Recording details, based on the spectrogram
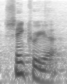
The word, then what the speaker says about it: Cenchrea: That's the way that Bible teachers tell me how to pronounce it, Cenchrea.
